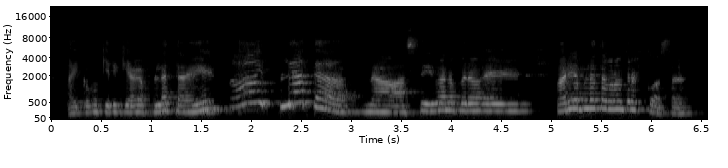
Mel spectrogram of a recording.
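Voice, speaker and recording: A woman talks at a fairly slow pace in a fairly high voice with lively intonation. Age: 60s. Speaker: workshop participant. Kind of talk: casual group discussion. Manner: halting, many fillers.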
